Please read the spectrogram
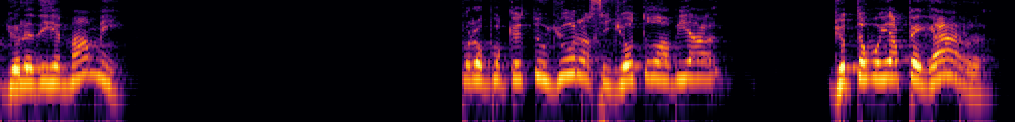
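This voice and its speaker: A male pastor preaching a fervent sermon, swinging from soft asides to emphatic calls. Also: high voice.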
